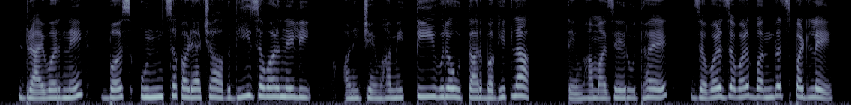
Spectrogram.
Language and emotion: Marathi, fearful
